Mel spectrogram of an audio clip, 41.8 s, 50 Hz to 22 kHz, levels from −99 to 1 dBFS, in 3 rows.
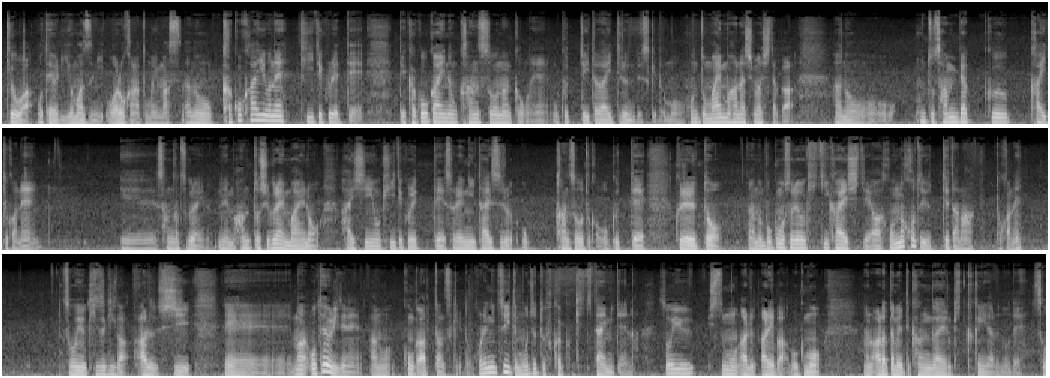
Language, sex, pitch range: Japanese, male, 95-120 Hz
